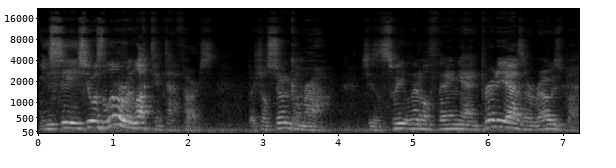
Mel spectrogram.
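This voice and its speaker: A man's voice: fairly high pitch, very animated, normal speed, slight background noise. A man playing a pompous, cruel judge who speaks in a haughty, commanding way and bursts into anger. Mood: stern. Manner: haughty and commanding, with angry outbursts. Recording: echoey room, distant mic.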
